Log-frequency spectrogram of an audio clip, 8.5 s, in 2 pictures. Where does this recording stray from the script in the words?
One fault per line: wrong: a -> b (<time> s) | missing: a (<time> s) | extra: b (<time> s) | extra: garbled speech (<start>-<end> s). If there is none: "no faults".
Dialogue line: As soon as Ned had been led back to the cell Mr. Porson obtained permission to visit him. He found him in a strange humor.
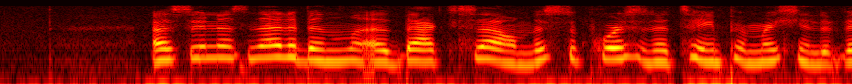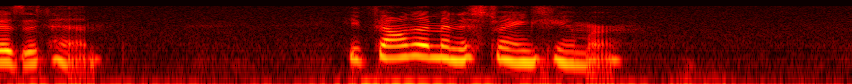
missing: the (2.3 s)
